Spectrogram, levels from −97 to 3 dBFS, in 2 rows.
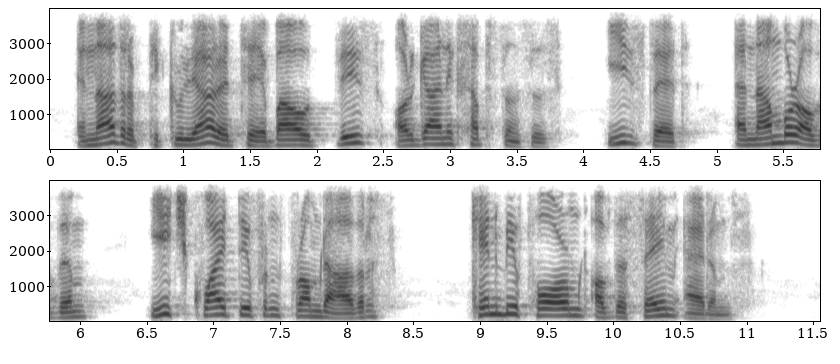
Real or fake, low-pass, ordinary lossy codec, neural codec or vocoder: real; 3.6 kHz; Opus, 64 kbps; none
